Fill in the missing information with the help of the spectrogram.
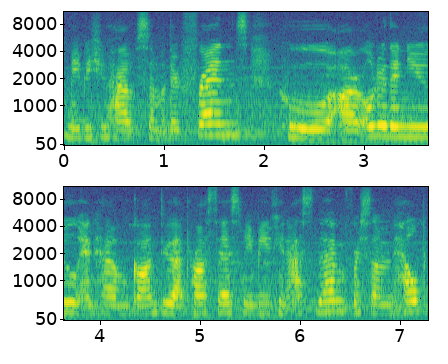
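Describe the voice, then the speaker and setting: A woman in her twenties from Hawaii, giving upbeat casual advice to the camera from her bedroom and saying "like" often. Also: fairly high pitch. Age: 20s. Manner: chatty, upbeat, lots of "like". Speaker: vlogger. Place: bedroom, indoors. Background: background music.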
